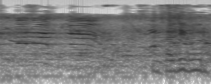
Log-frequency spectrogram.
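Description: People talking in the background, one voice high-pitched.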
